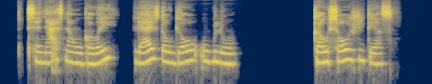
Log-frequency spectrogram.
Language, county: Lithuanian, Vilnius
